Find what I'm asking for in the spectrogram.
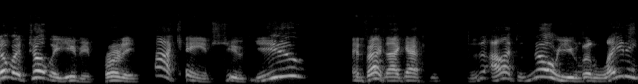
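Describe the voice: This put-on character voice has a fairly bright tone with a slightly husky edge, swinging very widely in pitch at a moderate pace. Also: man, high pitch for a man.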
